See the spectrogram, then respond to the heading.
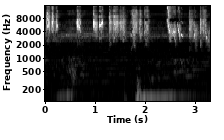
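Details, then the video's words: Spotted (trotol) sogon bird calls used as a lure recording to provoke wild birds into calling, recorded on an Android phone in Purbalingga: bursts of high, scratchy chirps in quick clusters with short pauses, plus a faint low hum. "Pancingan SOGON trotol PENJEBOL EMOSI SOGON MACET BUNYI"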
